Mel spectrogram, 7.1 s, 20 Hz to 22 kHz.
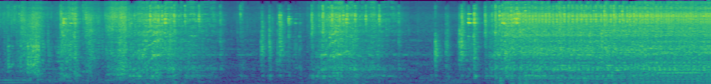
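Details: Rare Briggs and Stratton 5 hp air-cooled outboard, after fixing no-start by making fuel pump line and bulb connections airtight: sputters through uneven bursts, then catches and settles into steady, even buzzing; running healthy.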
